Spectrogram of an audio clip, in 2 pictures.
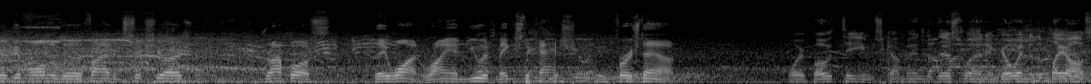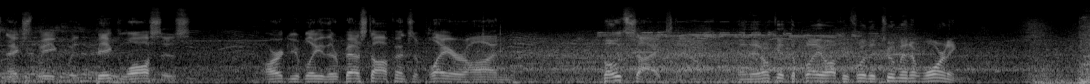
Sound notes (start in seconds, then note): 17.0 whistles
